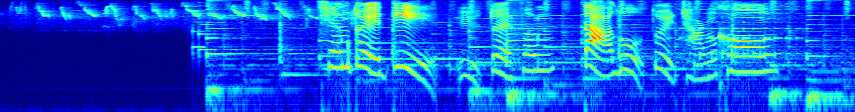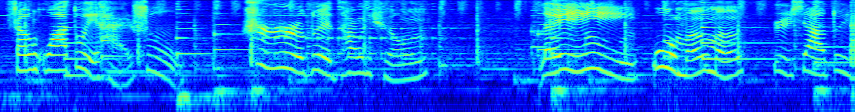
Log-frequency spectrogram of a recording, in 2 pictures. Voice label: 女,真童6岁 课件 声韵启蒙

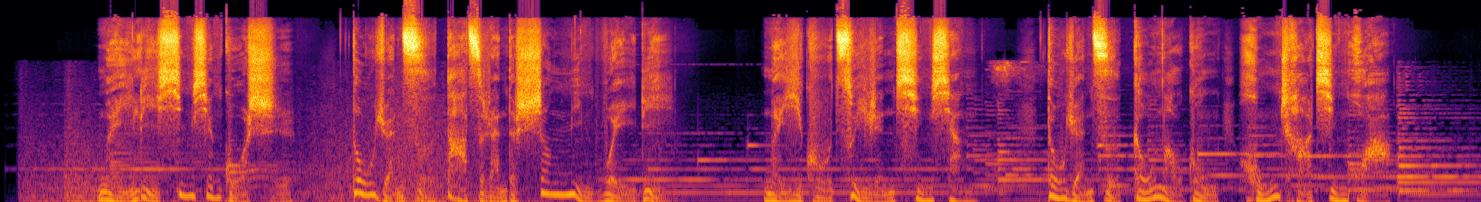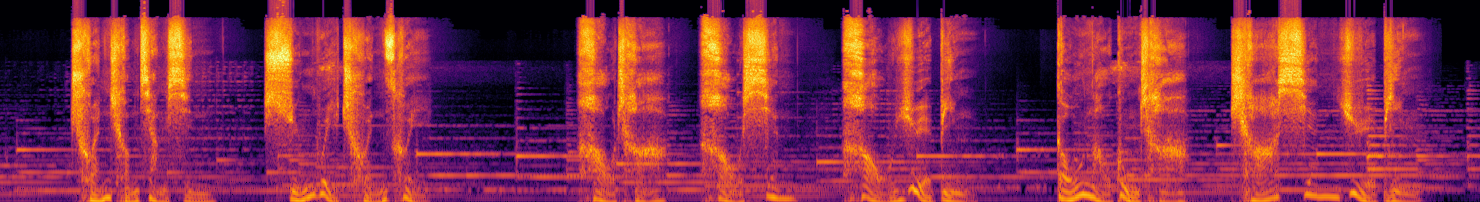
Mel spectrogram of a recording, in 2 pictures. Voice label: 男, 广告, 浑厚大气优雅食品中秋茶月饼广告

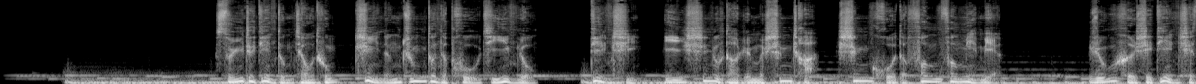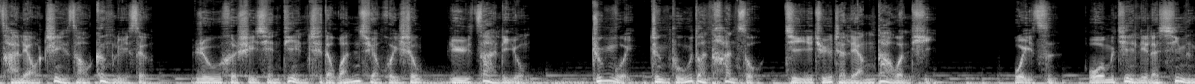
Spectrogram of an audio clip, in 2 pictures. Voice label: 男 宣传 科技 片 大气高端; 中伟

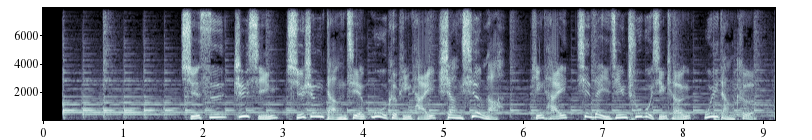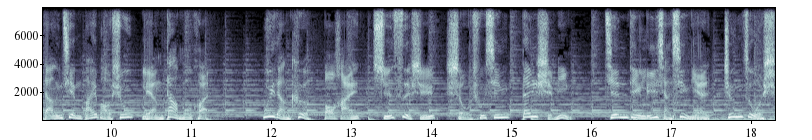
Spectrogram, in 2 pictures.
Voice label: 男 飞碟说 学生党建慕课平台介绍

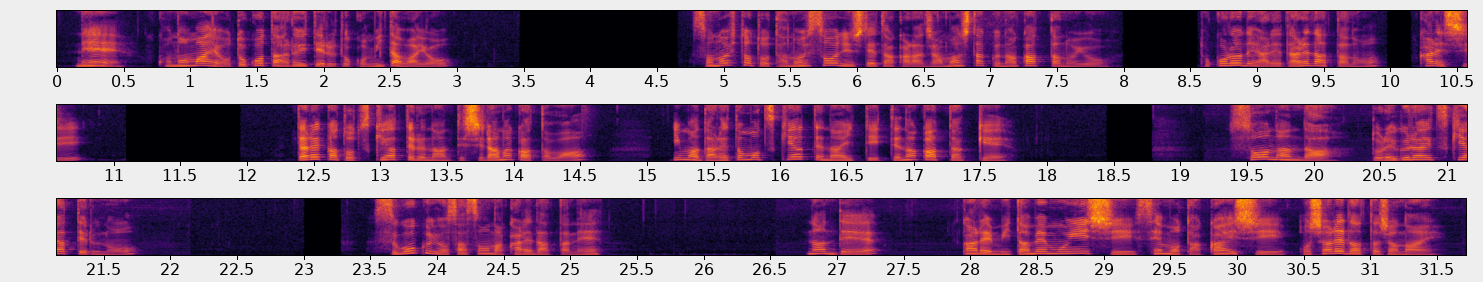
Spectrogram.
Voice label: 外籍日语女 对话

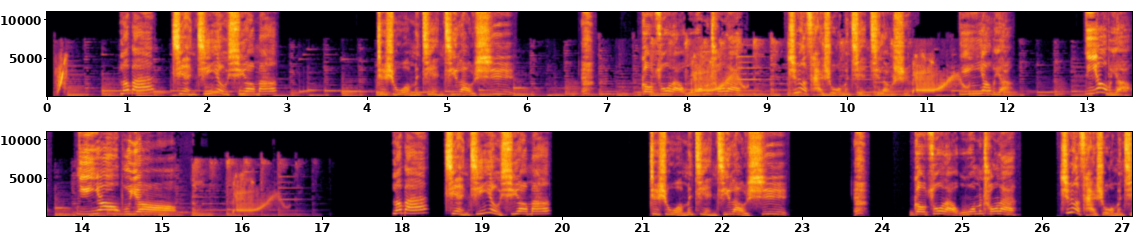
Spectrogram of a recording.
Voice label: 女,轻松欢快

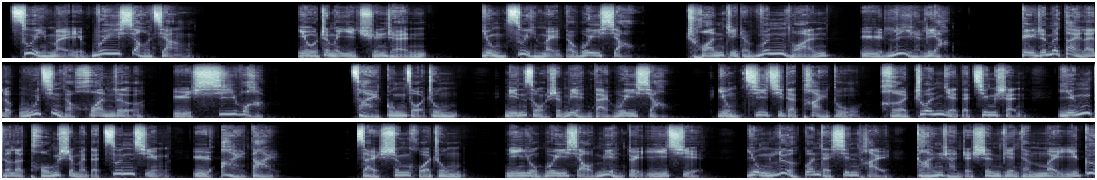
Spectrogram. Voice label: 男 颁奖词

